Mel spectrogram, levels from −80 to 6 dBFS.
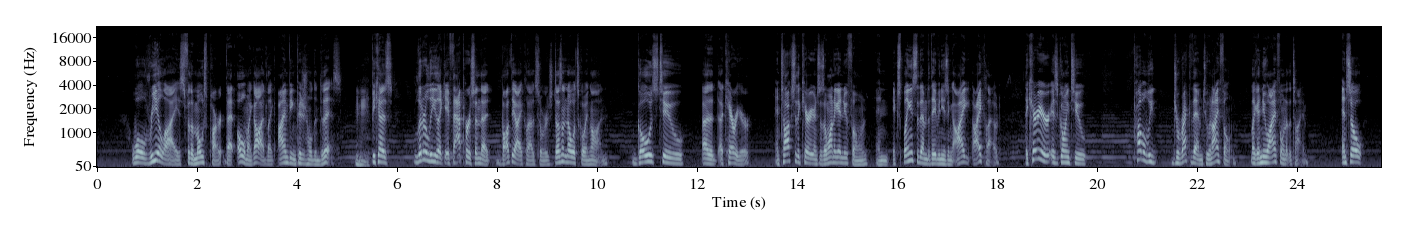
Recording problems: electrical hum; faint; throughout; 50 Hz, 30 dB below the speech

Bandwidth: 18 kHz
